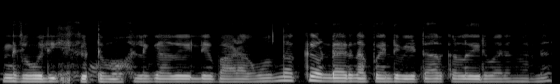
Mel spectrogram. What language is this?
Malayalam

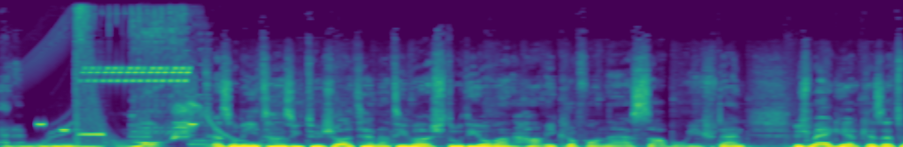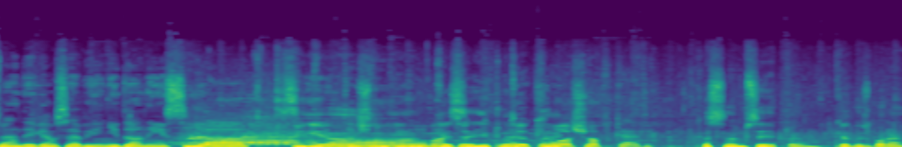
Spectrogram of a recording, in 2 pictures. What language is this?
Hungarian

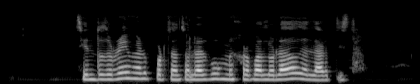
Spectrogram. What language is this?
Spanish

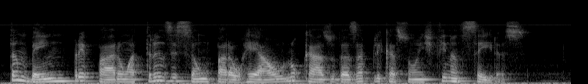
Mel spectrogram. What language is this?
Portuguese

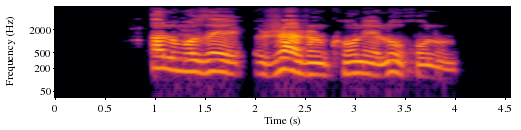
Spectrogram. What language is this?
Kohistani Shina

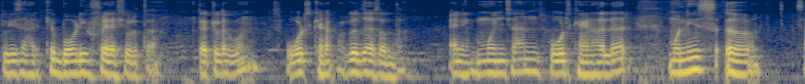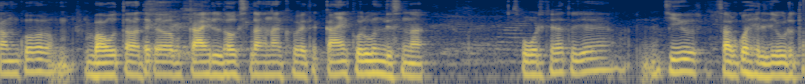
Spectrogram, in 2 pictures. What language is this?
Konkani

